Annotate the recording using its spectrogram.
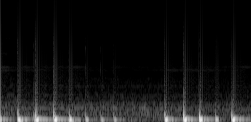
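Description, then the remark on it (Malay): Two quick bursts of knocking, about five or six dull thuds each with a short pause between, imitating someone knocking on a house door at night. No voices. “Banyaknya pintu kau ketuk”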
